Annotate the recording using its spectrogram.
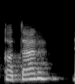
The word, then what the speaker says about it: Qatar: Somebody is going to like reach out and be like, that's not how you say it. So just in Arabic, it's Qatar. And so it's like very hard to transliterate.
